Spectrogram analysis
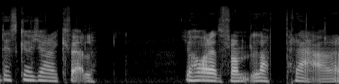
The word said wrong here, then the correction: La Prairie: eller hur det uttalas. – La Prairie. Ja, La mm. Prairie.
